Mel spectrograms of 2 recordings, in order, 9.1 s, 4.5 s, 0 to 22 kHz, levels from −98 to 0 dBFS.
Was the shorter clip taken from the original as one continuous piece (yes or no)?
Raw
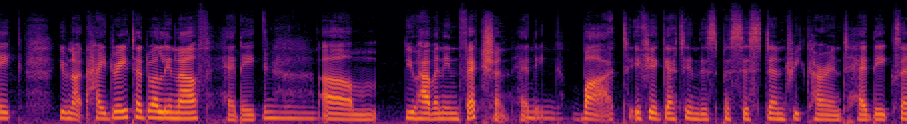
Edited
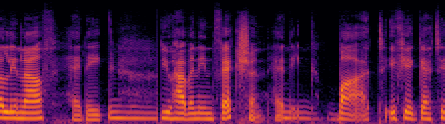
no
